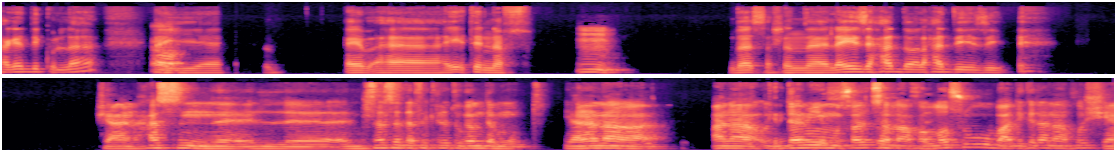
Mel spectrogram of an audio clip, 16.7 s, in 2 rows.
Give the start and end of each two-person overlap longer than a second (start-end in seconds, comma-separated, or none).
13.9-15.4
